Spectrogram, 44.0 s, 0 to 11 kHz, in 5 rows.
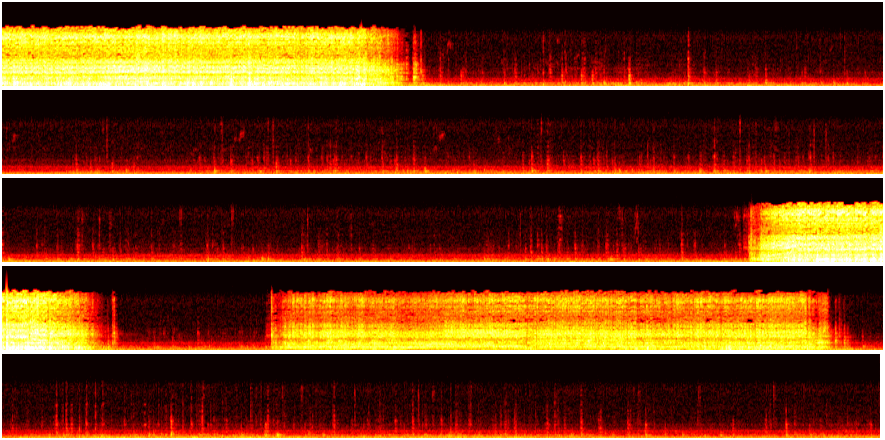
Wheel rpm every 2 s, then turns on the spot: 160, 90, 0, 0, 0, 0, 0, 0, 0, 0, 0, 0, 40, 110, 20, 60, 70, 30, 0, 0, 0, 0.
none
